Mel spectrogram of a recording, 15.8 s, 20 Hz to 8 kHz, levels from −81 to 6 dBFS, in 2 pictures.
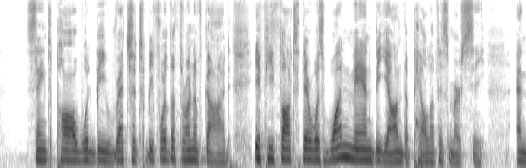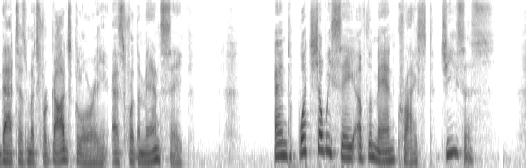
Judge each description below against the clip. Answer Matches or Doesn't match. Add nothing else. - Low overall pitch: Matches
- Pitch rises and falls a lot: Doesn't match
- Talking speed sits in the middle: Matches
